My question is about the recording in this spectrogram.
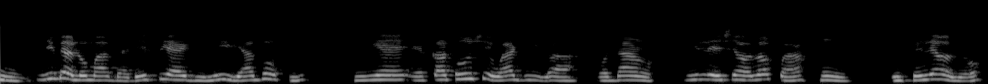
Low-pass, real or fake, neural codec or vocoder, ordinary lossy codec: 5.4 kHz; fake; codec, 16 kHz, 4 kbps, X-Codec, HuBERT features, trained on general audio; none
